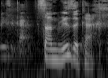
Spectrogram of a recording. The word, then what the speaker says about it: Sanrizuka: Summer in Sanrizuka. I might not have pronounced that. – Sanrizuka.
